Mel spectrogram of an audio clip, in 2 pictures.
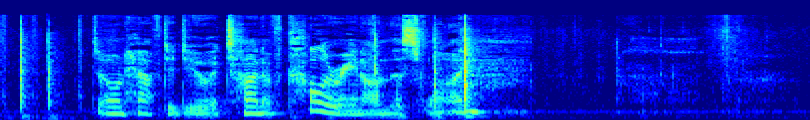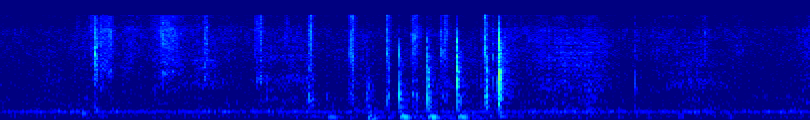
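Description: A stamp is pressed down onto card with a soft thud.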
